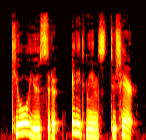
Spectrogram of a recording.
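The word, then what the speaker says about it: 共有する: This word is pronounced kyoyu suru, and it means to share.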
